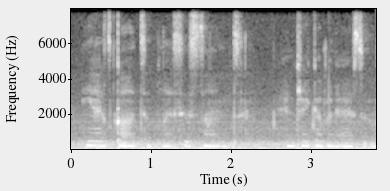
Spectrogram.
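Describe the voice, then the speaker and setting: The voice has a soothing tone and moves at a fairly slow pace. Background noise is noticeable throughout. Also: woman. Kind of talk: Bible reading ASMR. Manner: soft-spoken, soothing.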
